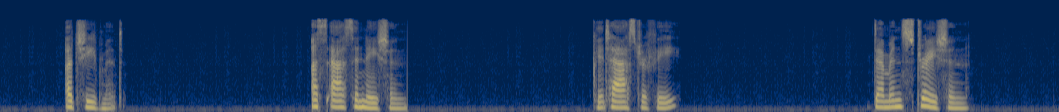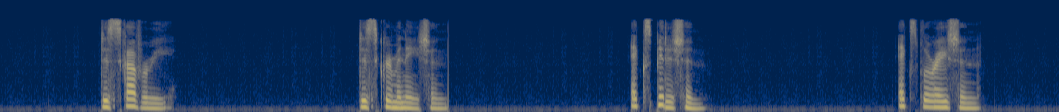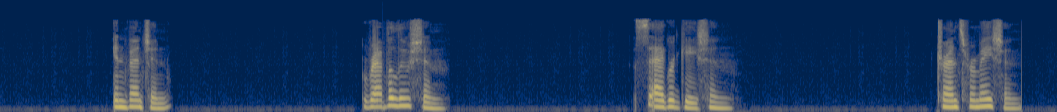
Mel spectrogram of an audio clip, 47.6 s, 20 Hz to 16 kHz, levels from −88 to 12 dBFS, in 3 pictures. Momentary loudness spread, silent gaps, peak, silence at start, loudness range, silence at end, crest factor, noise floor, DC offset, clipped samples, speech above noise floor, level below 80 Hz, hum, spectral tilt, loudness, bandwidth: 14 LU; none; 0 dBFS; 0.95 s; 10 LU; 0.55 s; 22 dB; -63 dBFS; under 0.1%; under 0.1%; 46 dB; -62 dBFS; none; -5 dB/octave; -18 LUFS; 8.6 kHz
